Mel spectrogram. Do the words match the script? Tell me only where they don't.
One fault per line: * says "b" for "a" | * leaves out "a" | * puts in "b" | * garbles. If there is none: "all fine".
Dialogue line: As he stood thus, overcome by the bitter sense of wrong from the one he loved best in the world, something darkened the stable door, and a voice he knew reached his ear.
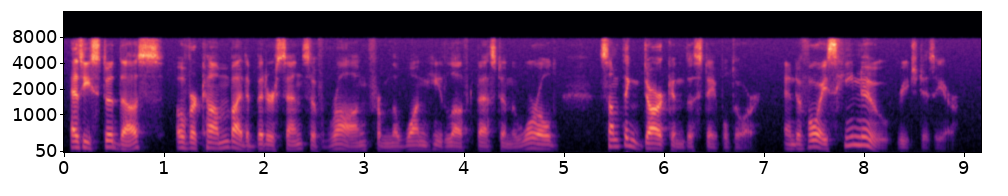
all fine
